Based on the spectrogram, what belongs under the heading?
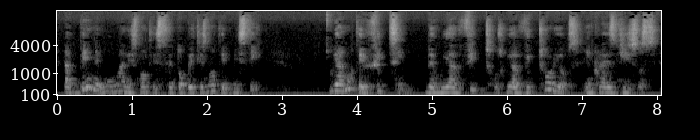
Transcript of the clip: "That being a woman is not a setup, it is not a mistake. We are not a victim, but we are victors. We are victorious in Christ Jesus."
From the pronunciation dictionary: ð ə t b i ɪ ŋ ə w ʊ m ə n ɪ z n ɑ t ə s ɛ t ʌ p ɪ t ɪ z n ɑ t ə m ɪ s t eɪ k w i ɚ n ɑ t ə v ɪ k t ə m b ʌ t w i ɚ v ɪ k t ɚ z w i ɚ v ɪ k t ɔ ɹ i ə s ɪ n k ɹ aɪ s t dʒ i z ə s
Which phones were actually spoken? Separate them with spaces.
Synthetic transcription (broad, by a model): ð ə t b i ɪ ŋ ə w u m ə n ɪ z n ɑ t ə s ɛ t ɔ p ɪ t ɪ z n ɑ t ə m ɪ s t eɪ k w i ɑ n ɑ t ə v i k t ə m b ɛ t w i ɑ v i k t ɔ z w i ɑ v ɪ k t ɔ ɹ i ə s ɪ n k ɹ aɪ s t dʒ i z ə s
